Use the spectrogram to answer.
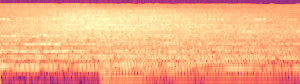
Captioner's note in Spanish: Ruido del vehículo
